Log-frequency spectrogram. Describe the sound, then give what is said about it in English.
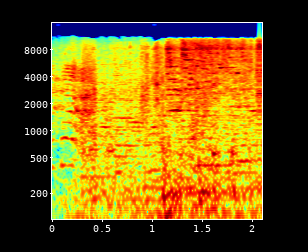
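Guards smash the windows of a death cell, and the glass breaks in a dense, continuous burst of loud crashing and shattering noise that fills the whole moment without a break. “They smash the death cell's windows.”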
